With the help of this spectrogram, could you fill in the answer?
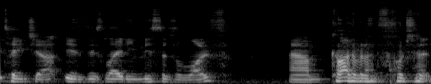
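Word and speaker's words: Loafe: Loaf. Um kind of an unfortunate name, Mrs. It's L O A F E. The silent E kills her, but you know, she was out there.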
